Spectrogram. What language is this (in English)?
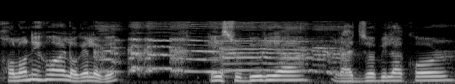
Assamese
